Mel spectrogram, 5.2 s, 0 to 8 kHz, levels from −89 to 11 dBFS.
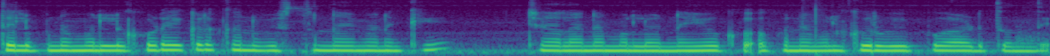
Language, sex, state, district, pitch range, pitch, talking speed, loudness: Telugu, female, Andhra Pradesh, Guntur, 200-210 Hz, 205 Hz, 150 wpm, -15 LUFS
